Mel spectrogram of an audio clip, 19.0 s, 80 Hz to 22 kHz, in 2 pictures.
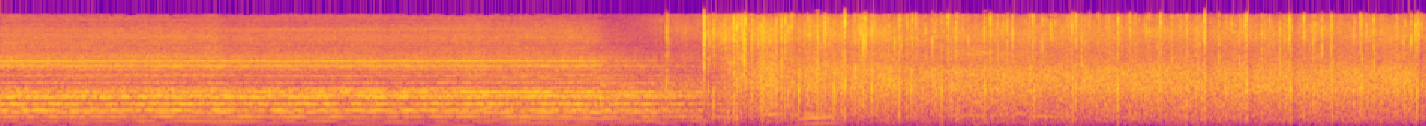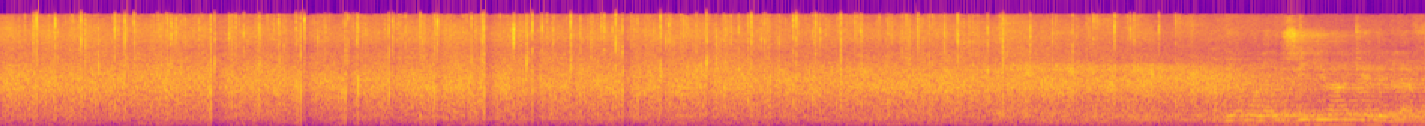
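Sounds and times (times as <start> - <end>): audience applauding: 4.4 - 19.0.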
